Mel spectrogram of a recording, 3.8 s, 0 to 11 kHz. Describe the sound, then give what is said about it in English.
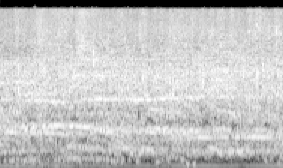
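The student section of a large crowd applauds steadily at a basketball game as a senior player, number 11, checks in, a dense, continuous wash of clapping and cheering that stays fairly loud throughout, with indistinct voices mixed into the noise. “Ready to check in will be Engel, the senior, pacing number 11 to the applause of the student section.”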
